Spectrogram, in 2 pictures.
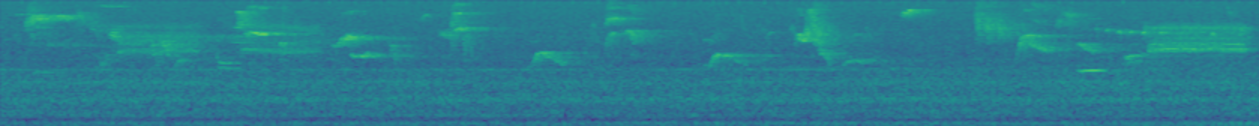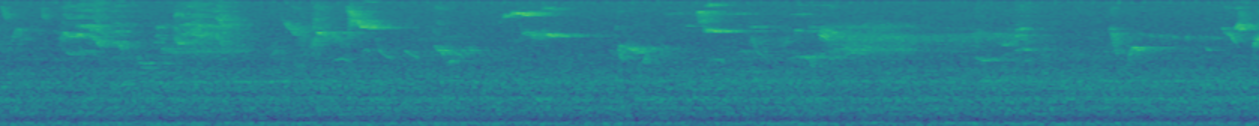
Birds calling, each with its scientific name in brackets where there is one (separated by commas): Baltimore Oriole (Icterus galbula), Gray Catbird (Dumetella carolinensis), Red-winged Blackbird (Agelaius phoeniceus)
